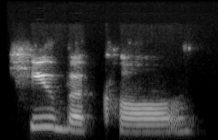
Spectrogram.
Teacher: That I takes the schwa sound. Cubicle. This long U in the middle of the word is always the tricky one.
